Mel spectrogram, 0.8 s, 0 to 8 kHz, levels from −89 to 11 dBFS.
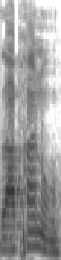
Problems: none marked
